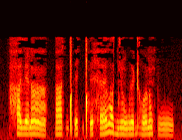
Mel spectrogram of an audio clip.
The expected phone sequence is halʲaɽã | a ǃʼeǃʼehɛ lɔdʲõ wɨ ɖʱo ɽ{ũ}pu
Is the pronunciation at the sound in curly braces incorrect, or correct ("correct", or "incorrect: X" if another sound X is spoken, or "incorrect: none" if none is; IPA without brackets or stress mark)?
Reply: incorrect: õ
